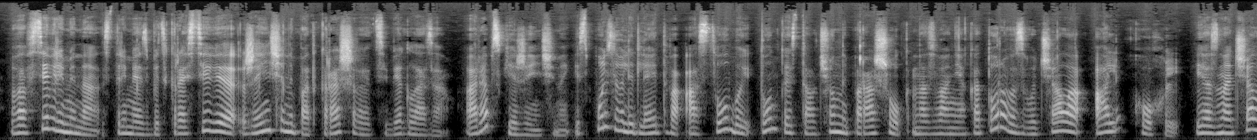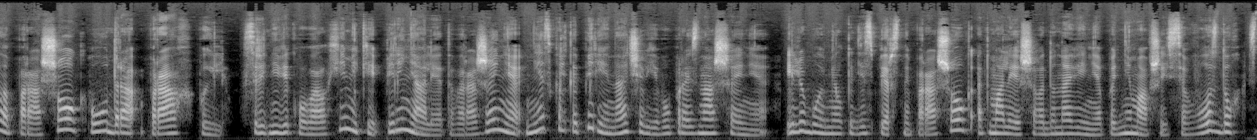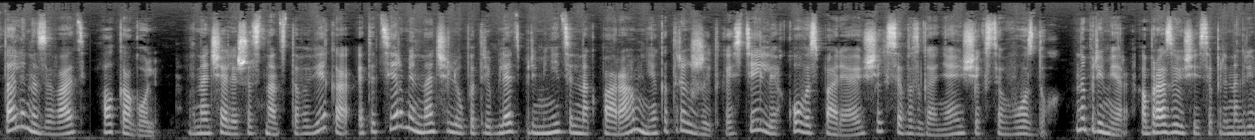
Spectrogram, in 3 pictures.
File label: Voice Rus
